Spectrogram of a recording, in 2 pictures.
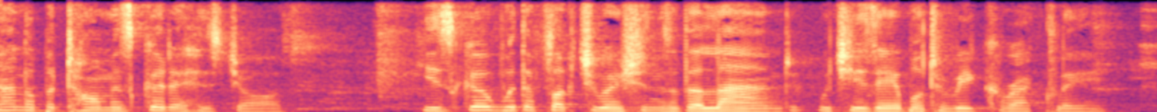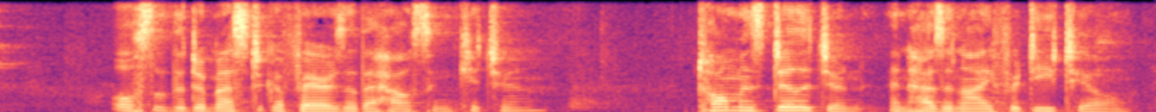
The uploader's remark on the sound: On Stage at Housing Works Bookstore Cafe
